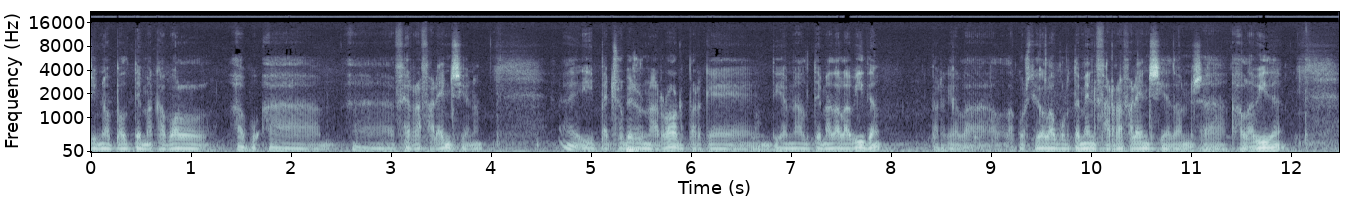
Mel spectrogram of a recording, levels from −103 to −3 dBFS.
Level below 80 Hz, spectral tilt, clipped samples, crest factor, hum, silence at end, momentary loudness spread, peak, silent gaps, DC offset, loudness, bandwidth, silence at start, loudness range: -34 dBFS; -5.5 dB/octave; under 0.1%; 22 dB; none; 0 s; 14 LU; -4 dBFS; none; under 0.1%; -25 LUFS; over 20 kHz; 0 s; 5 LU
